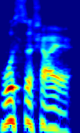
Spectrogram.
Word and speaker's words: Worcestershire: Oh, Worcestershire.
